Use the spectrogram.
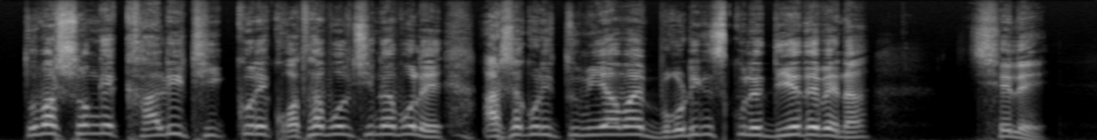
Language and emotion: Bengali, fearful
